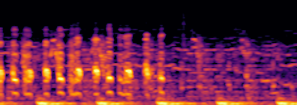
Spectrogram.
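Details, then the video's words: Chukar partridge gives a quick run of hoarse, clucking chuk notes, about six in the first second and a half, then fading, over a deep, regular thumping beat. "صوت الحجل الشنار Perdiz Keklik Куропатка Perdrix تیتر 鹧鸪 Chukar sound"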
